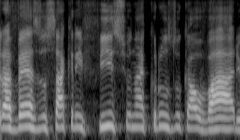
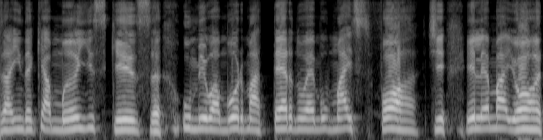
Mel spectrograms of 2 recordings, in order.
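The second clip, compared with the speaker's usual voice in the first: preaching at full force; 7 dB louder than usual. Acted. Preacher urging listeners to accept God's comfort, fervent and loud. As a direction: urge them to open their hearts.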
